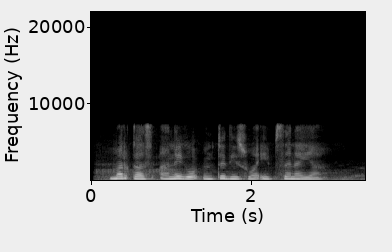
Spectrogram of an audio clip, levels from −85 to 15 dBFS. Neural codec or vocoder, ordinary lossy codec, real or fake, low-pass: none; none; real; 7.2 kHz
